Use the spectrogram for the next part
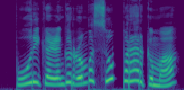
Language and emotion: Tamil, happy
